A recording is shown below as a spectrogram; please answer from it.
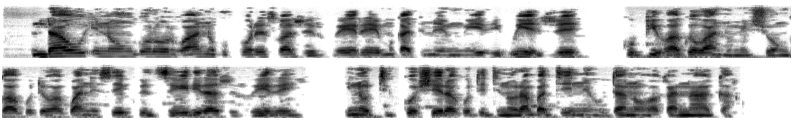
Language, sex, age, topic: Ndau, male, 25-35, health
